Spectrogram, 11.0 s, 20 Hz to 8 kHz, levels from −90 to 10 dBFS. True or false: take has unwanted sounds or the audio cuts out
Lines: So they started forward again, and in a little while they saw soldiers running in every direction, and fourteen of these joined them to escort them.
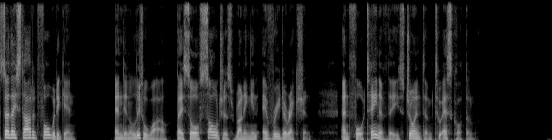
false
